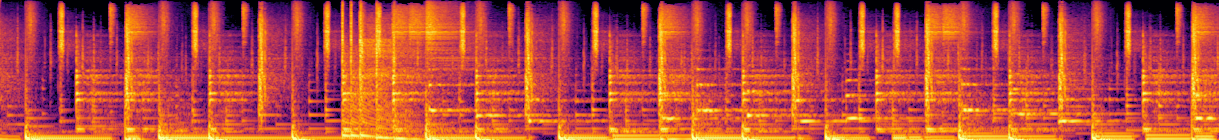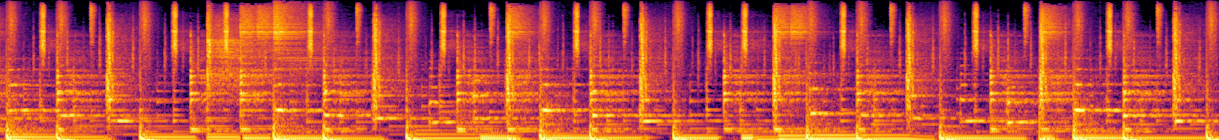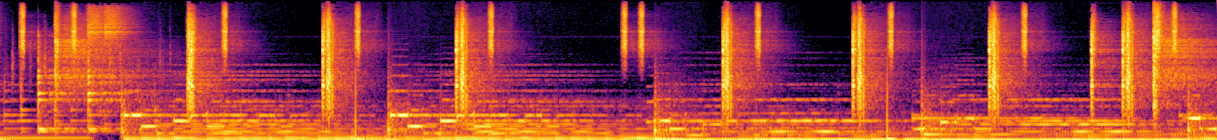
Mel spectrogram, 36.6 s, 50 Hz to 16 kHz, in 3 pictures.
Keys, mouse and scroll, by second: 0.1-0.6 scroll down 1, 1.4 click, 3.3 click, 7.8 click, 12.0 scroll down 1, 13.5 click, 13.9 scroll down 1, 14.3 click, 14.7-15.7 scroll down 1, 15.7 click, 16.4-16.8 scroll up 1, 16.8 click, 18.5 scroll down 1, 18.9 click, 19.3-19.6 scroll down 1, 19.8-20.2 scroll up 1, 20.2 click, 20.6-21.0 scroll up 1, 21.3 click, 21.7-22.1 scroll up 1, 22.4 click, 28.9 click, 34.1 click.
